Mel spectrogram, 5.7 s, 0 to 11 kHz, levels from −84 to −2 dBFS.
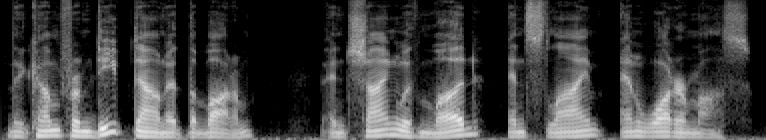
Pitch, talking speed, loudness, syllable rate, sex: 100 Hz, 175 wpm, -18 LUFS, 4.4 syllables/s, male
